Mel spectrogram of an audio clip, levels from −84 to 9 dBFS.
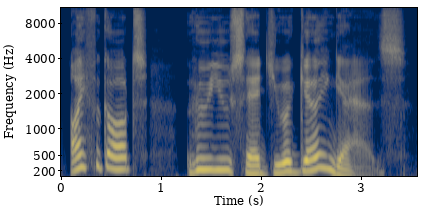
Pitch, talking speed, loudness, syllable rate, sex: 185 Hz, 150 wpm, -15 LUFS, 3.8 syllables/s, male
